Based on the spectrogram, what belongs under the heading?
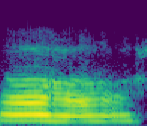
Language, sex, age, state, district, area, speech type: Odia, male, 45-60, Odisha, Nuapada, urban, conversation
